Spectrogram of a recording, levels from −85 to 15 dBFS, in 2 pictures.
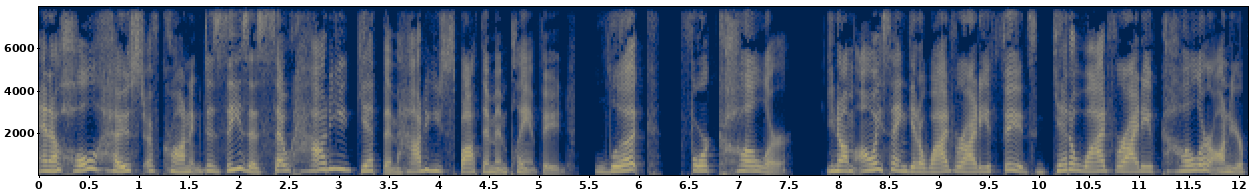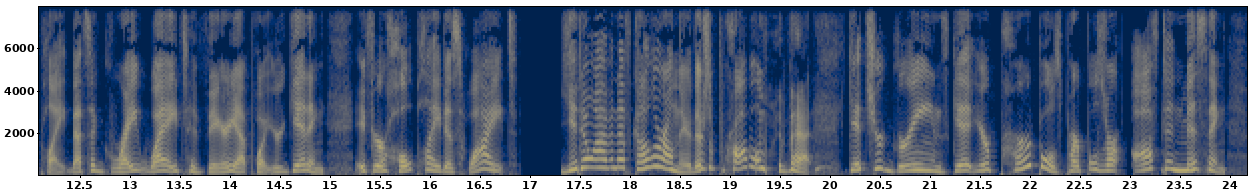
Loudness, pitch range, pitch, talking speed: -20 LUFS, 220-285 Hz, 245 Hz, 205 wpm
